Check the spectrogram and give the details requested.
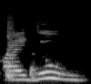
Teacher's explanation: وقف کی صورت میں آپ کے ہونٹ جو ہے وہ گول رہیں گے. عائدو, نبر کریں گے ایک تو یہاں پہ.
